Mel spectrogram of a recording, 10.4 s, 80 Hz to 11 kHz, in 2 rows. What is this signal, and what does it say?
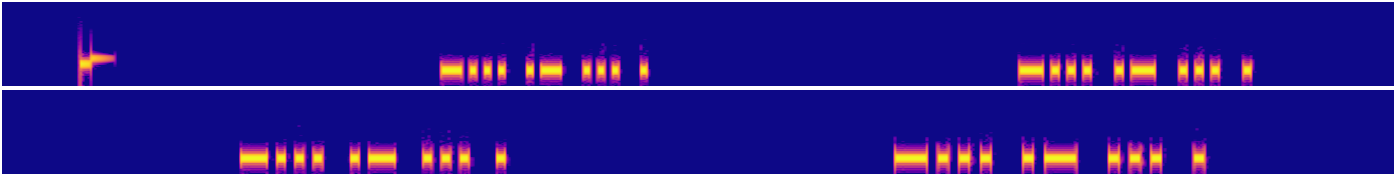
Morse code, heard as a keyed tone, about 39 wpm, 700 Hz. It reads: BASE BASE BASE BASE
